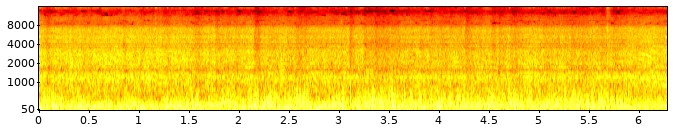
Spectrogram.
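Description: Steady rumble and rush of a moving Pakistan Railways express passenger train, its wheels running on the rails, heard from an open coach window.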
